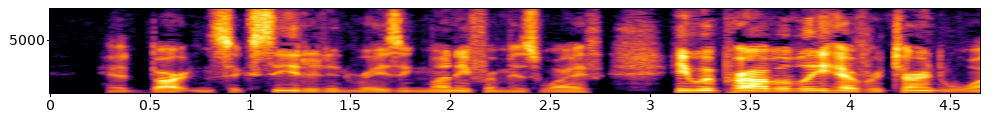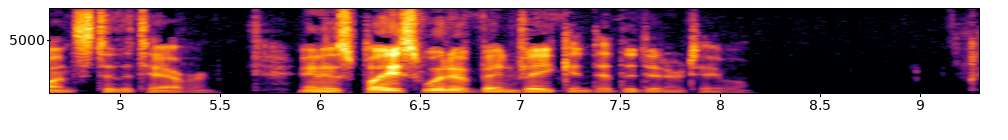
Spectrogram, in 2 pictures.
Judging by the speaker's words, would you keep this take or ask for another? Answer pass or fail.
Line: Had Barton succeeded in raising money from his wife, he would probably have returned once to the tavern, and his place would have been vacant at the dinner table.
pass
